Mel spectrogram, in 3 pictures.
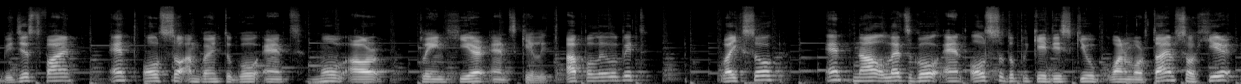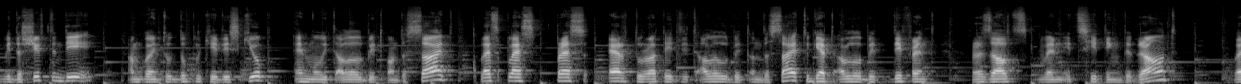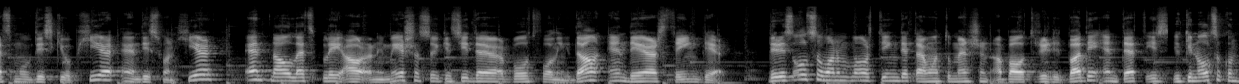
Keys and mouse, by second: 1.2 click, 1.4 KP_7, 2.3 g, 3.2 click, 3.7 g, 4.8 s, 6.2 KP_0, 11.1 click, 11.3 KP_1, 11.6 shift+click, 13.3 click, 13.9 shift+click, 14.2 shift+middle click, 14.2 click, 14.4 shift+middle click, 14.6 shift+d, 17.1 r, 18.5 r, 21.8 shift+click, 22.2 r, 23.0 r, 23.8 g, 25.0 click, 25.5 g, 26.3 r, 27.1 space, 27.5 KP_0, 31.9 space, 32.0-35.0 middle drag.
